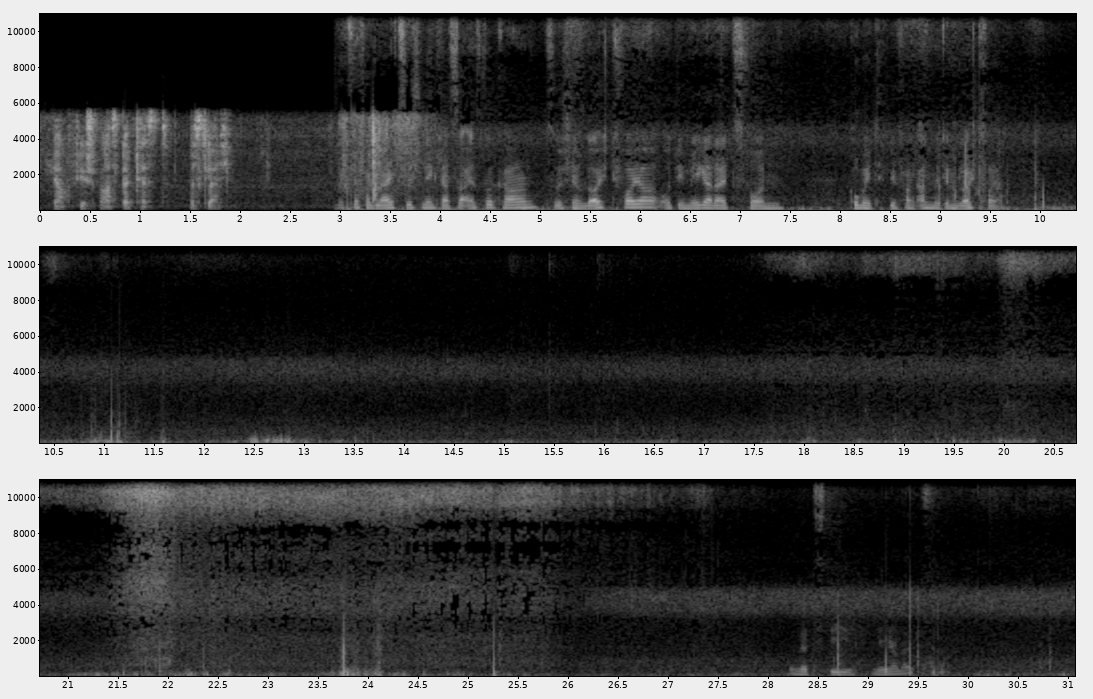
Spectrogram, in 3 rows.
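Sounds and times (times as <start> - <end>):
low wind rumble on microphone: 3.0 - 31.0
firework fountain hissing: 17.5 - 28.0.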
